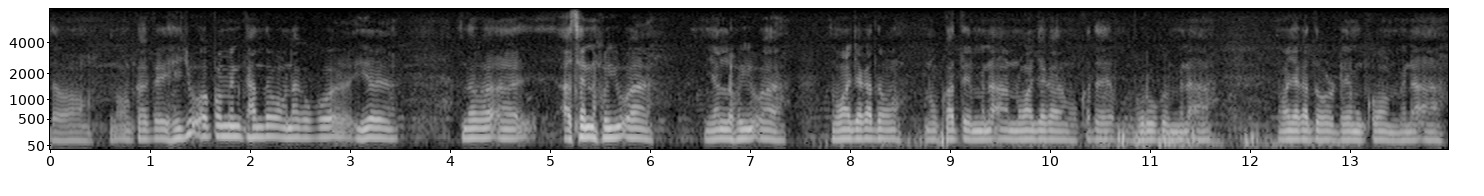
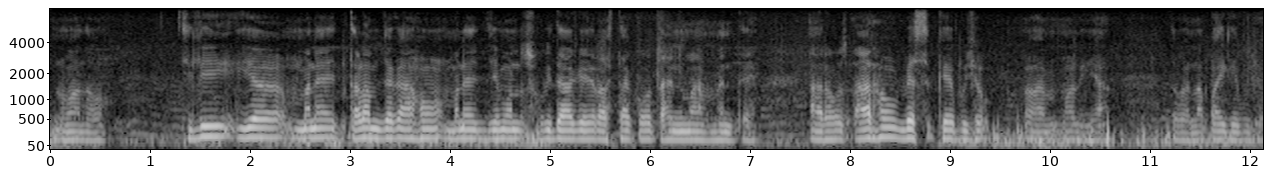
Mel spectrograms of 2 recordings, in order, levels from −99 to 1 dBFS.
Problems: background sounds at intervals, background conversations at intervals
